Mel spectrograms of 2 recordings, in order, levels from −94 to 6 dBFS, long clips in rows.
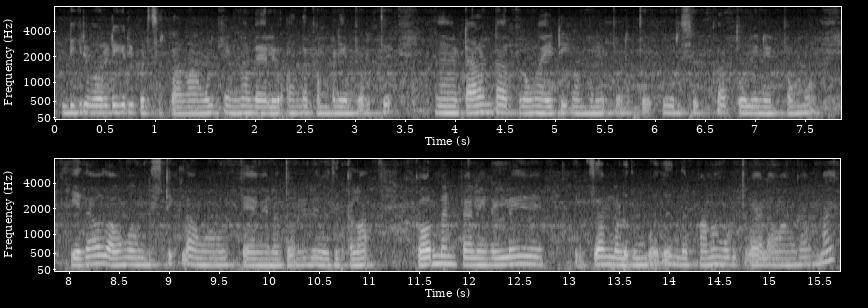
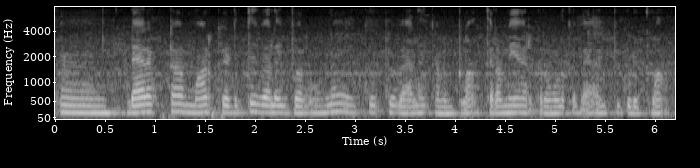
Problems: constant background noise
